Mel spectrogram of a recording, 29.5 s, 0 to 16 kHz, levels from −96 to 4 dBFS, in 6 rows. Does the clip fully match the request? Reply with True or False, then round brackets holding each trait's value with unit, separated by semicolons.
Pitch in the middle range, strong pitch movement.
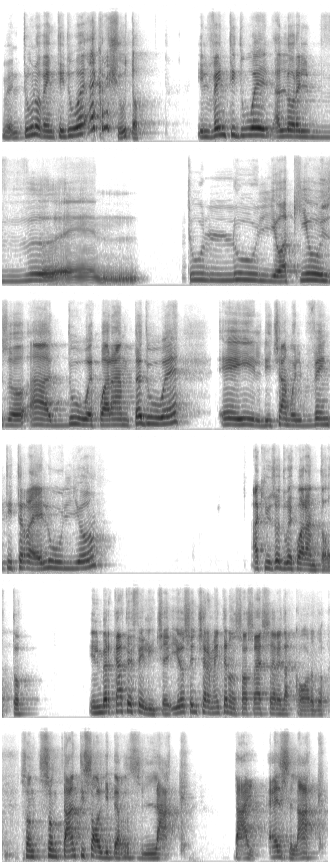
False (155 Hz; 4.2 semitones)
